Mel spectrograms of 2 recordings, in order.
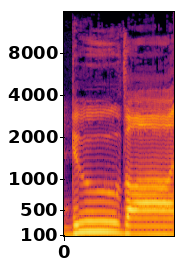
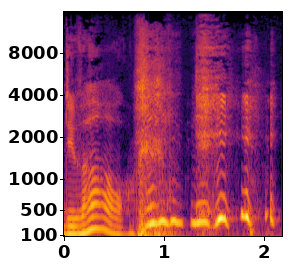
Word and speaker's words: Duval: You put the emphasis on the wrong part, but it's okay. You got to put some bass in your voice. You got to do the Duval. Like, you can't be doing Duval.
